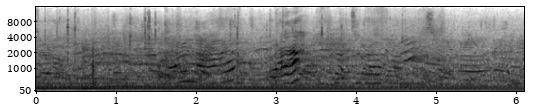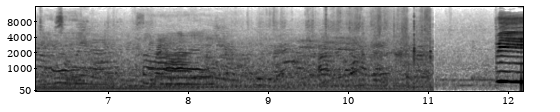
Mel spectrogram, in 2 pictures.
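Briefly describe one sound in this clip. Young girls talk and call out outdoors.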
